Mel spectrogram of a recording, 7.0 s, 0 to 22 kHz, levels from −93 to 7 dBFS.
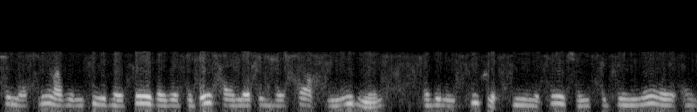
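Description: A short speech recording carries noise suppressor artifacts throughout: the suppressor pulls steady background down by about 21 dB frame by frame, so the room noise, sitting about 11 dB under the speech, dips between phrases and swells back beneath them. Tandem speech coding is also present for the whole clip. The bandwidth stops near 3.8 kHz and the voice is rough, muffled and warbly, which points to four successive low-rate speech codecs, each re-encoding the previous one's damage and ending in a G.723.1-type coder. Speech cut by the noise suppressor occurs in three stretches, from 0.00 to 1.36 s, from 1.52 to 3.85 s and from 4.23 to 6.97 s. In these, parts of the speech are pushed down by about 21 to 22 dB along with the noise, roughly one, one and a half and two seconds in total respectively, so they sound swallowed.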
